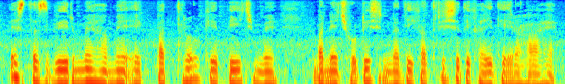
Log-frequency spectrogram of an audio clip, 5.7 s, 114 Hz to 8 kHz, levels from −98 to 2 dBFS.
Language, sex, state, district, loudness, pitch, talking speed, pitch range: Hindi, male, Uttar Pradesh, Lalitpur, -21 LUFS, 115 Hz, 200 wpm, 110-125 Hz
